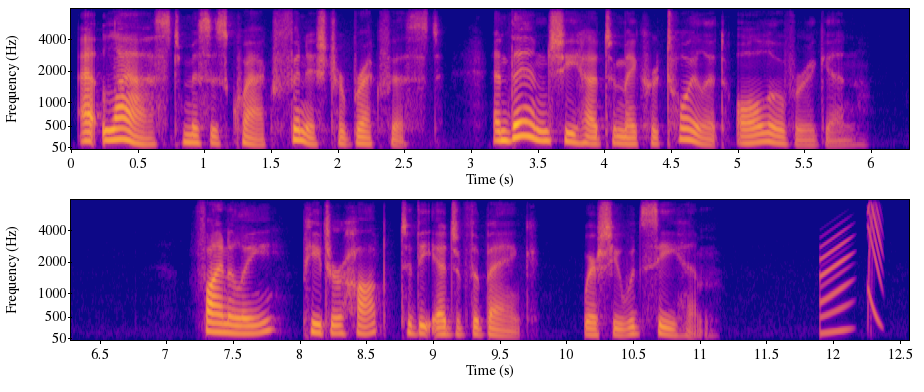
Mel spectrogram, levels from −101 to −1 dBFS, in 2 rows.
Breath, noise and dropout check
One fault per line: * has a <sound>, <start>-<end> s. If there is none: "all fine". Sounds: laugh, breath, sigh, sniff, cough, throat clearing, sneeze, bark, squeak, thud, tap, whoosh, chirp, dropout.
* has a chirp, 11.9-12.4 s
